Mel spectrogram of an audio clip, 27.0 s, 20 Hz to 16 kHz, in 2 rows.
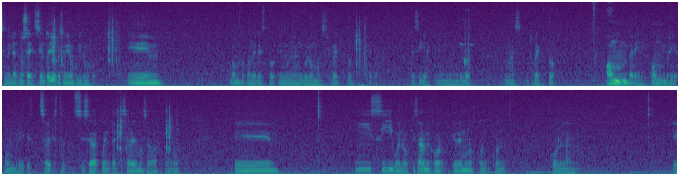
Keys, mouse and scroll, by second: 1.0 alt+Tab, 2.2 alt+Tab, 2.7 scroll down 2, 4.5 click, 5.4 right click, 5.9 click, 6.9 ctrl+z, 7.4 ctrl+click, 9.0 KP_3, 13.9-14.4 scroll down 2, 14.7 middle click, 15.9 alt+Tab, 16.9 alt+Tab, 17.9-18.5 scroll up 2, 23.3 click.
